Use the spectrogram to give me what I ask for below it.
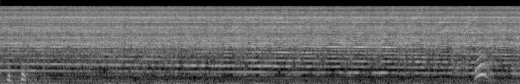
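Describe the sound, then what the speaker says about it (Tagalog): Dense, rapid buzzing ratchet clicks from a spinning mountain bike hub freewheel, continuous and loud, with a couple of brief squeaks. "Version 2, MTB hubs kapag naka-free wheel."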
